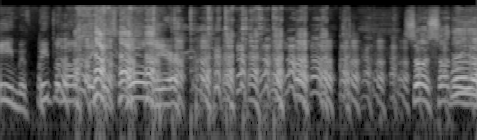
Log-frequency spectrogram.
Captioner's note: laughing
